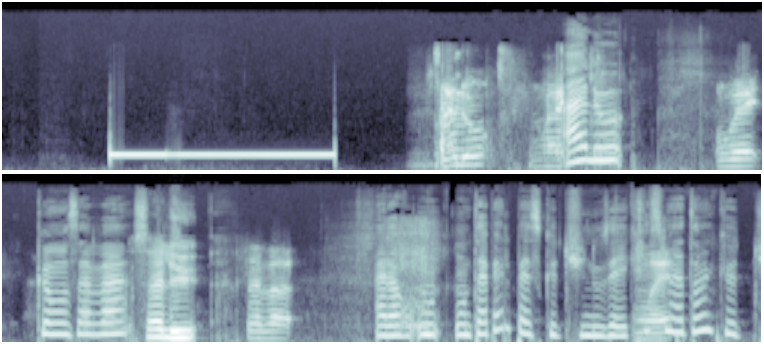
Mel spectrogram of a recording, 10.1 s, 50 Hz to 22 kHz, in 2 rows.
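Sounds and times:
long telephone ringback tone: 0.7s - 2.2s
speech: 3.0s - 10.1s.

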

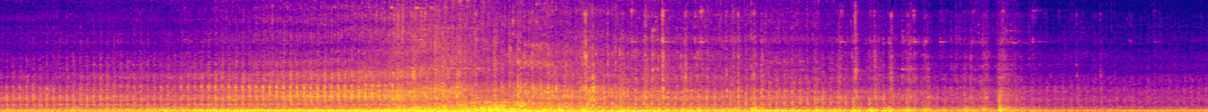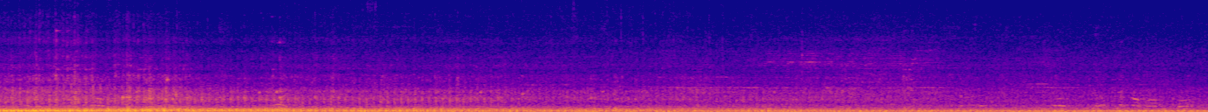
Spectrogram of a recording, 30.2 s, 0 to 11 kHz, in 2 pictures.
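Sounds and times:
tractor engine rumbling past a construction site: 0.0s - 30.1s
faint clatter: 3.4s - 24.8s.

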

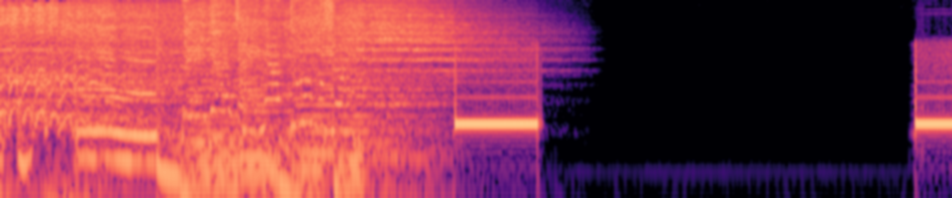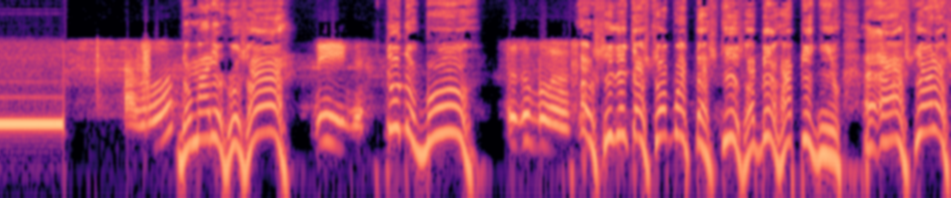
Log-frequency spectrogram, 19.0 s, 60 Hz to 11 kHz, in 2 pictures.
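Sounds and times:
music: 0.0s - 4.5s
telephone ringback tones while a call is placed: 4.6s - 5.5s, 9.2s - 10.2s
speech: 11.3s - 19.0s.

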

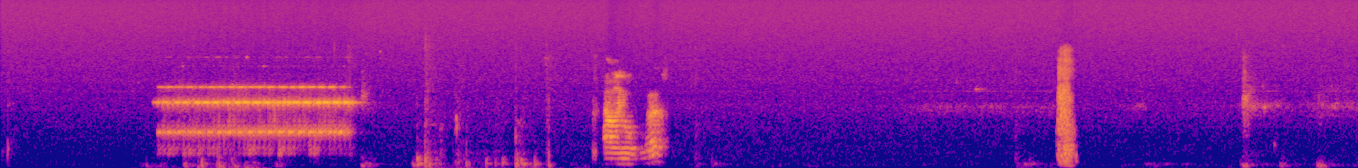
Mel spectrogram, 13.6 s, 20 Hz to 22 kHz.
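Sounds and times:
telephone ringing with a steady electronic tone: 1.5s - 4.8s
handling noises: 1.5s - 6.1s.

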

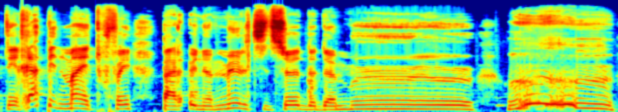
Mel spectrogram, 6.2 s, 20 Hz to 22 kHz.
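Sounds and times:
speech: 0.0s - 6.1s
voice imitating a herd of cows mooing: 3.5s - 6.1s.

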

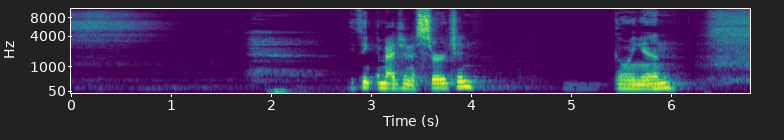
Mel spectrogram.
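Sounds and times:
deep breath: 0.0s - 2.8s, 6.3s - 6.7s
speech: 2.8s - 4.2s, 5.5s - 6.1s.

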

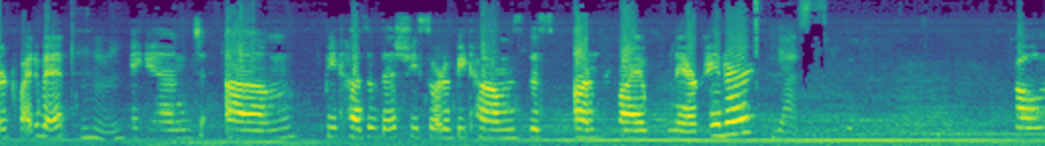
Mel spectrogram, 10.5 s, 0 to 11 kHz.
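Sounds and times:
speech: 0.0s - 8.4s, 10.2s - 10.4s
airplane flying overhead: 1.4s - 7.4s, 8.2s - 10.4s.

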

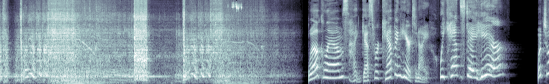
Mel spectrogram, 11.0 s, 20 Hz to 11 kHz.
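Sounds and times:
car engine cranking without catching: 0.0s - 2.9s, 3.6s - 5.5s
speech: 6.2s - 10.2s, 10.8s - 10.9s.

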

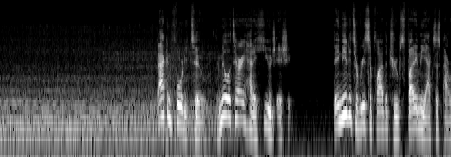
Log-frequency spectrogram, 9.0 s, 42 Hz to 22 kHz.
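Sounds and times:
flying boat propeller engines roaring: 0.0s - 4.8s
speech: 3.2s - 5.9s, 6.7s - 9.0s.

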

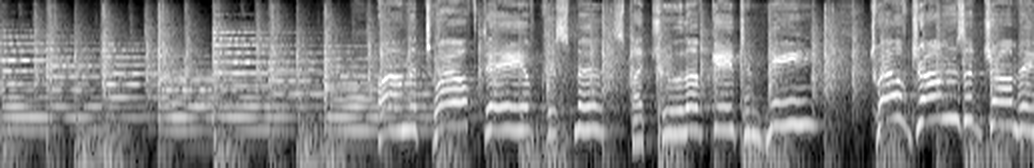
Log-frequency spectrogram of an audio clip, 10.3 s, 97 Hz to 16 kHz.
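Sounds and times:
several bells ringing: 0.0s - 4.8s
speech: 3.8s - 10.3s.

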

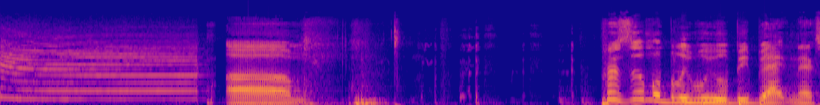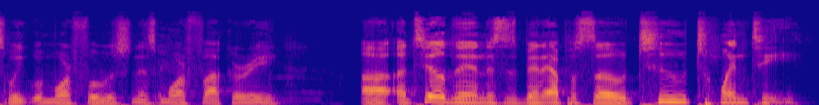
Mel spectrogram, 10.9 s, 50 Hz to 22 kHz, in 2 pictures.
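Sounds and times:
air horn blast: 0.0s - 1.9s
speech: 1.5s - 2.5s, 4.0s - 10.8s.

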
